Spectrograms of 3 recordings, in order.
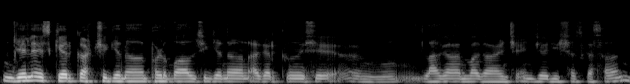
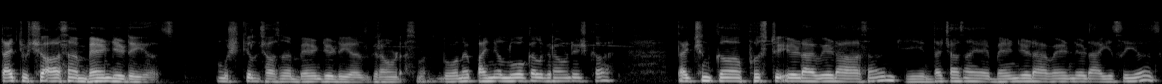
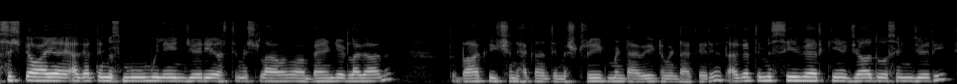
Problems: constant background noise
